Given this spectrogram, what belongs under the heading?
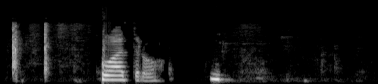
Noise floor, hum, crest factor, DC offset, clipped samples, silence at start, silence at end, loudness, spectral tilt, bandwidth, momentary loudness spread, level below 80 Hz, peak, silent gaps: -60 dBFS; none; 20 dB; under 0.1%; under 0.1%; 0.1 s; 1.55 s; -18 LUFS; -5 dB/octave; 7.6 kHz; 17 LU; -60 dBFS; -2 dBFS; none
